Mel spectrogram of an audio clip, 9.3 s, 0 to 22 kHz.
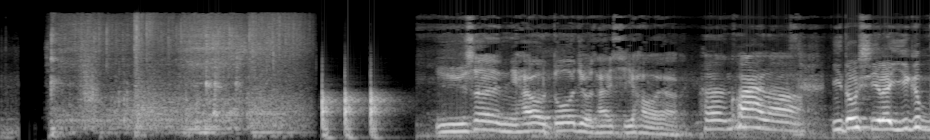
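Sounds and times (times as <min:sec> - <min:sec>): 
water running from a kitchen tap: 0:00.5 - 0:03.2
speech: 0:04.4 - 0:09.2.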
